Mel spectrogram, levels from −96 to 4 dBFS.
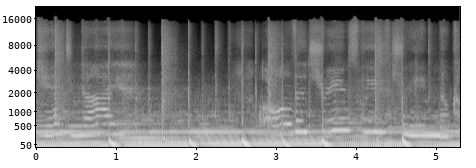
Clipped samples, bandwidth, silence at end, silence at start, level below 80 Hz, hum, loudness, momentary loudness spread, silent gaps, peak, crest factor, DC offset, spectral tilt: under 0.1%; 16.5 kHz; 0 s; 0 s; -20 dBFS; none; -18 LUFS; 2 LU; none; -6 dBFS; 10 dB; under 0.1%; -5.5 dB/octave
